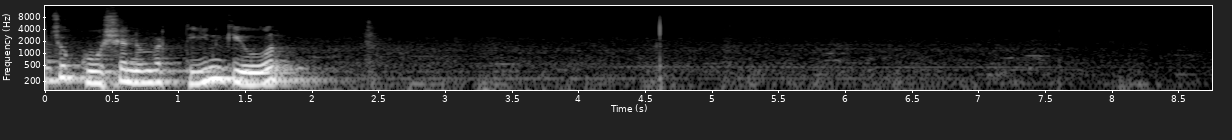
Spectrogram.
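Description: A duster rubs against a whiteboard.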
